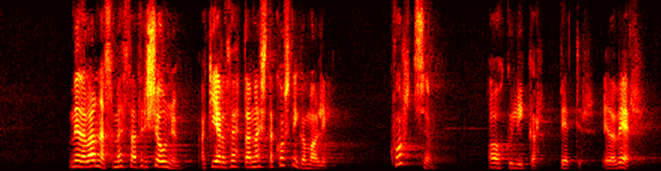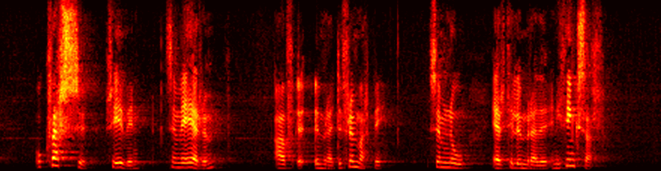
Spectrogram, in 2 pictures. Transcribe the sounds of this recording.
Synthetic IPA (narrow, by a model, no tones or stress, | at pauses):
mɛːðalanːaɾ̥smɛðθaðfɪɾɪsjoːwnʏma̰ðcɛːɾaθɛht̪anajst̪akʰɔst̪niŋkamaːwlɪ | kʰvɔr̥t̪sɛm | awɔhkʏɾliːkaɾ̥pɛːt̪ʏɾ̥ɛ̰ðavɛɾ̥ | ɔɣkʰvɛr̥sʏr̥ɪːvɪnsɛmvɪðɛːɾʏm | avʏmɾaːjt̪ʏfɾʏmvar̥pɪ | sɛmnuɛɾ̥t̪ʰɪlʏmɾajðʏʔɪ̰niθiŋksa̰l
